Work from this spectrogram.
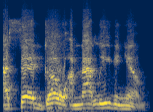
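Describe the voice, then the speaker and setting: A man playing a brave, brash young sorcerer with a husky voice in a fantasy screenplay table read. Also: medium pitch, animated, moderate pace, fairly bright tone, a little hiss or hum, natural voice, low-quality recording. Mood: urgent.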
